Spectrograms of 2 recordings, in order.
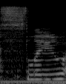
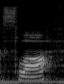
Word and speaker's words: slough: water wasn't very deep this word slew I've been pronouncing sloth in this book but a friend of ours from Canada told me that it's called a slough this Lake was about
